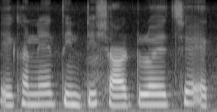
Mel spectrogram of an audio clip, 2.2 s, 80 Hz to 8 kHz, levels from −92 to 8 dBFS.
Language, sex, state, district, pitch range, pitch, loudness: Bengali, male, Tripura, West Tripura, 220-245 Hz, 230 Hz, -16 LUFS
